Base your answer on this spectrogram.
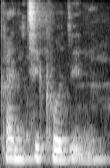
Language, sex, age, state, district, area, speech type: Telugu, female, 60+, Telangana, Hyderabad, urban, spontaneous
